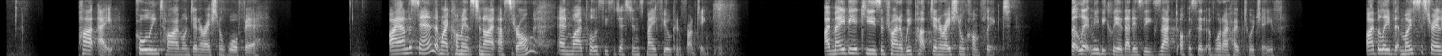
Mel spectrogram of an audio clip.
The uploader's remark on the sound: Delivered the annual Giblin Lecture in Hobart last week. A partnership between the University of Tasmania and the Tasmanian branch of the Economic Society of Australia.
